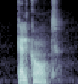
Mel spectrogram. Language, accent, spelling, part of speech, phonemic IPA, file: French, France, calcanthe, noun, /kal.kɑ̃t/, LL-Q150 (fra)-calcanthe.wav
- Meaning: alternative form of chalcanthe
